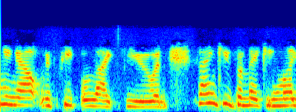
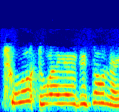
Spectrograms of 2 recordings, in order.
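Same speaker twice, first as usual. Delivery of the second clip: rattled off high and fast, playing herself; a playful high quick quote; quick mock posh reply; 8 semitones higher, much faster than usual. Retold phone call with director.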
